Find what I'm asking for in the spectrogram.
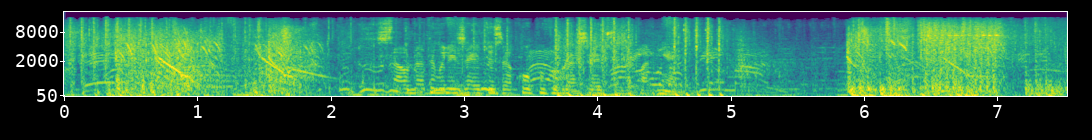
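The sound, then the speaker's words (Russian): Rapid, irregular bursts of gunfire crackle and pop throughout as German soldiers open fire from trenches, with sharp overlapping shots forming a continuous volley while a man narrates over the top. “Немецкие солдаты из окопов открывают огонь.”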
